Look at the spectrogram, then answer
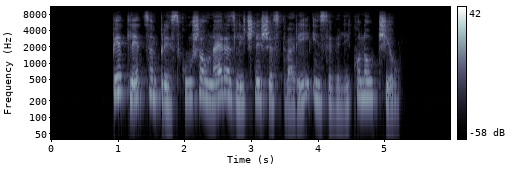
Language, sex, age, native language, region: Slovenian, female, 50-59, Slovenian, Gorica region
